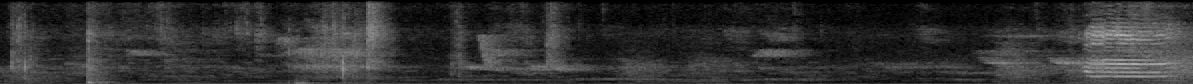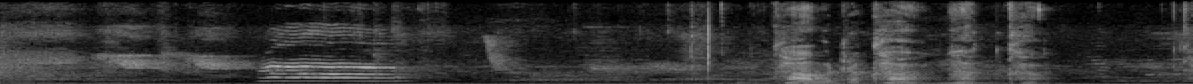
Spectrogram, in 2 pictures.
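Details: Pet cats indoors being fed rice while a woman coaxes them to eat: several harmonic meows around five to eight seconds, one a clear stacked call, amid her speech, clattering and a steady low hum.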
